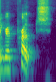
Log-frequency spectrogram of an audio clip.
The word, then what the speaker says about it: reproach: because um it's unstressed we say reproach and kind of emphasize the second syllable so good job what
